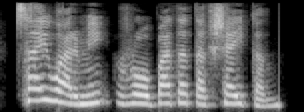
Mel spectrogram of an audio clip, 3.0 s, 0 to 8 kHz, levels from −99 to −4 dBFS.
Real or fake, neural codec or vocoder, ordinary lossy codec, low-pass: real; none; AAC, 32 kbps; 7.2 kHz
